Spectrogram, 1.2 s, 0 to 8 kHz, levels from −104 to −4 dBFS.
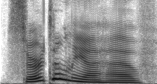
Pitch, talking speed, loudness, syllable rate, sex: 250 Hz, 150 wpm, -14 LUFS, 4.4 syllables/s, female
